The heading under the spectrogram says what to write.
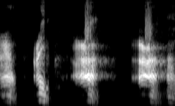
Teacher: Jadi huruf ain ditekan di tengah tenggorokan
